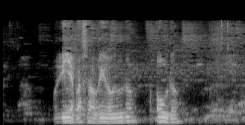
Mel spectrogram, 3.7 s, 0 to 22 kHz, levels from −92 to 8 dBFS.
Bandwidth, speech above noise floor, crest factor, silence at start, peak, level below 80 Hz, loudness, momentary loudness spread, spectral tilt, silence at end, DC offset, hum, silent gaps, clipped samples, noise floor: 11.5 kHz; 29 dB; 20 dB; 0.35 s; -4 dBFS; -64 dBFS; -22 LUFS; 18 LU; -4 dB/octave; 0 s; under 0.1%; none; none; under 0.1%; -50 dBFS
